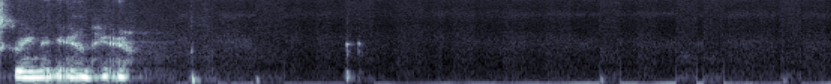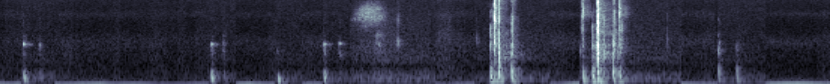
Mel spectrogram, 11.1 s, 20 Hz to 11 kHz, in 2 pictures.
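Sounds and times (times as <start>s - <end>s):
computer keys clicking: 8.8s - 10.5s.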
